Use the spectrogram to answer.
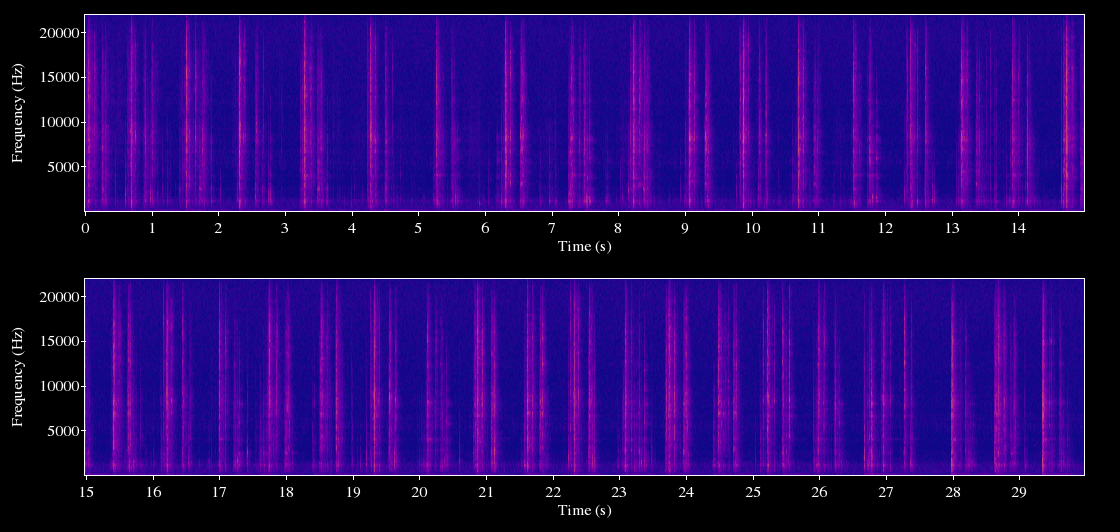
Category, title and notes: Sound effects > Objects / House appliances
A Rock Em' Sock Em' Robot punching.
